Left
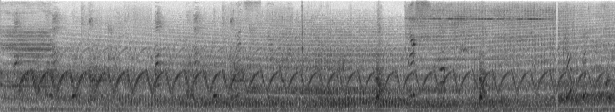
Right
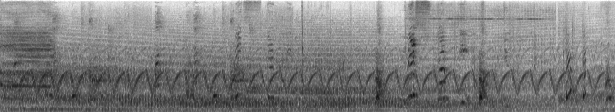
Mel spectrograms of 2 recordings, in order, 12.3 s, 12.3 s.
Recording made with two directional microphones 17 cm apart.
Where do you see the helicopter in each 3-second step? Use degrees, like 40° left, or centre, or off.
40° right, 20° right, 10° left, 40° left.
